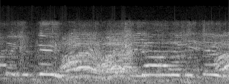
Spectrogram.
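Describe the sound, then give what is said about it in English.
Protesters chant slogans against the Chief Justice at the Supreme Court building, a loud, sustained mass of shouting voices with rising and falling chant lines. “They chanted slogans against the Chief Justice, calling him a bitch.”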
